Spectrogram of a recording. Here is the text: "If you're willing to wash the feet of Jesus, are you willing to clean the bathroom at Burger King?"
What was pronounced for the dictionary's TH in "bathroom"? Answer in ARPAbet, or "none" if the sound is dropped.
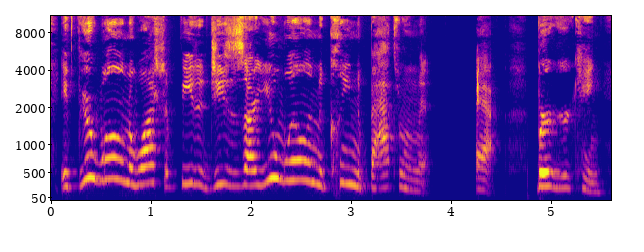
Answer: TH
